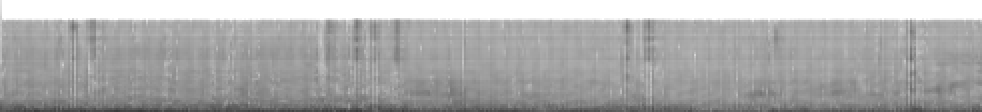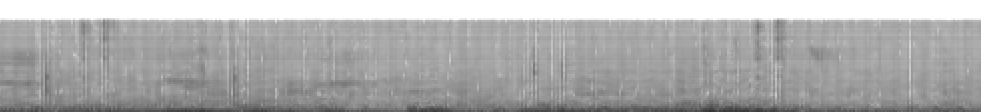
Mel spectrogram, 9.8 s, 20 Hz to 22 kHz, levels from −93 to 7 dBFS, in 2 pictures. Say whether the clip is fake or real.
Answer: fake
